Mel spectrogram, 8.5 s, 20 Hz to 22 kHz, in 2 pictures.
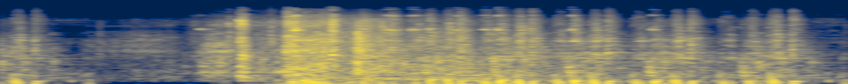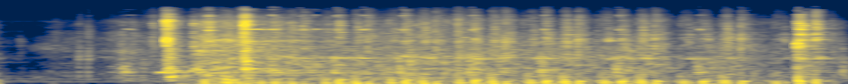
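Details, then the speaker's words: Woodland Mills HM130 sawmill, 14hp Kohler pull-start, cold start at -26°C: bursts of uneven firing sputter for seconds, die, then sputter again; engine won't catch and keep running. Owner notes electric start option would help. "come on come on okay well it's not so cold anymore at least I don't think it is but we're not winning the battle here"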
